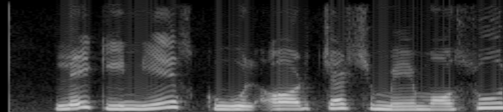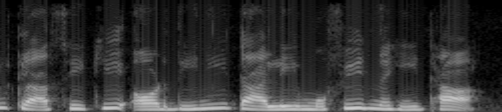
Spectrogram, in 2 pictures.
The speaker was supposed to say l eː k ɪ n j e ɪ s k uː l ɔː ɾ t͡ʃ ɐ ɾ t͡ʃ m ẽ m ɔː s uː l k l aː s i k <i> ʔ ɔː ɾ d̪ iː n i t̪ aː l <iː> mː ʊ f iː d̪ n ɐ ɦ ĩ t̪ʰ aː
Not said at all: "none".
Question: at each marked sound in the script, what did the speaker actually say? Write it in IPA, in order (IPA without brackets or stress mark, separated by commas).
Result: i, iː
